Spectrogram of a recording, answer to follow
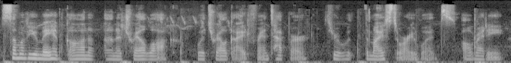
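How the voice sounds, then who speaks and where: A woman's voice: low voice, flat delivery, measured pace, vocal fry, warm tone, a little hiss or hum, full character voice. A woman playing a friendly, reassuring summer camp director who encourages her campers in an audio drama. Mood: hushed storytelling. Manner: encouraging, addresses listeners as campers.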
